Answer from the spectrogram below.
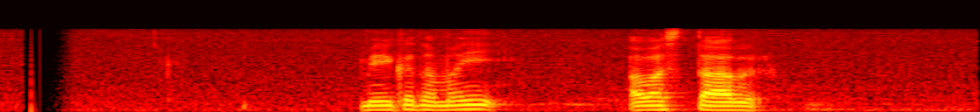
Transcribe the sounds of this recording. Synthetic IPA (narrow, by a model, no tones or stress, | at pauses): meːkət̪ɐmɐi | ɐʋɐst̪aːʋə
